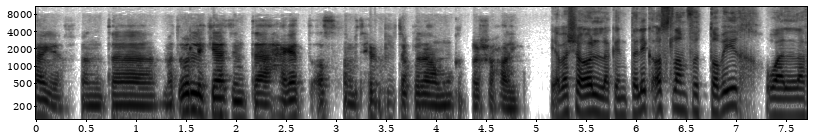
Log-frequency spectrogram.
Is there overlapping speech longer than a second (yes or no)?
no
